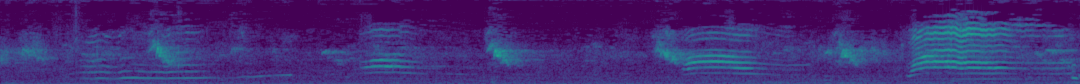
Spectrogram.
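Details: Stray cats being fed on a river bank, several harmonic meows overlapping, some rising and some falling, with a loud drawn-out meow near the end over low background rumble.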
